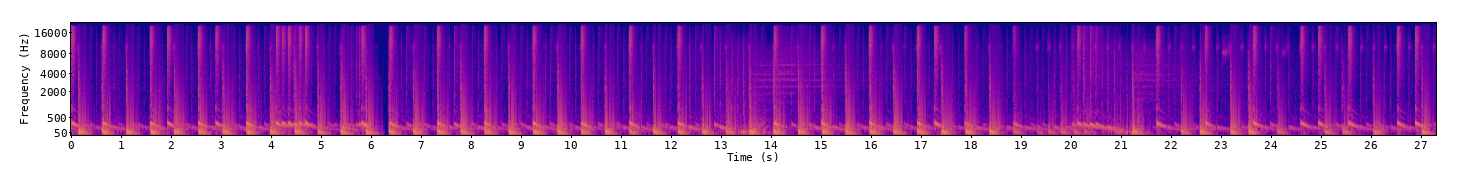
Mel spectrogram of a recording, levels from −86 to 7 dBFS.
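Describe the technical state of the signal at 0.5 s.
At 0.5 s, like everywhere else in the clip, the music carries a steady buzz at about 93.8 Hz that tracks its level. That's a filter restarted on every block: it drops its state and starts cold, ticking each time, which fits a 512-sample buffer.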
